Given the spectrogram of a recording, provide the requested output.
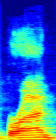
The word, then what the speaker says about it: Brian: Look, just go to Amazon and type in Brian Dodd, and Brian is spelled with an I, and with my Southern accent, nobody can understand my last name.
